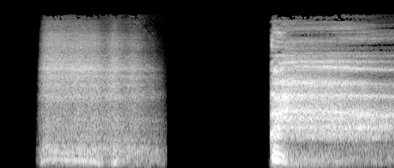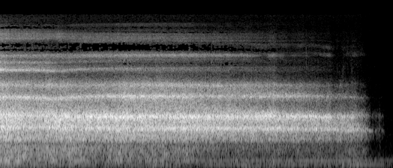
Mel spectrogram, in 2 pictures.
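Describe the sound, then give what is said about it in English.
A deep breath: one audible inhale, a short pause, then a long, steady exhale that slowly fades, with no talking. “let's take a deep breath”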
